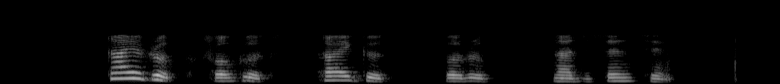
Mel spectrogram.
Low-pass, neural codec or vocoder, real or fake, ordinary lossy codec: 7.2 kHz; codec, 24 kHz, 0.5 kbps, DualCodec; fake; AAC, 16 kbps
